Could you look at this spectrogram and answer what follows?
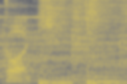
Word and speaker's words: Koch: It's pronounced Koch.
